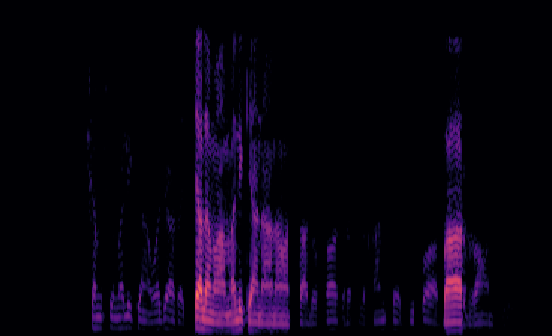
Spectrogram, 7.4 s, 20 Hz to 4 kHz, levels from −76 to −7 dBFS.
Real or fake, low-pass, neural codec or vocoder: fake; 3.6 kHz; codec, 16 kHz, 16 kbps, FunCodec, trained on LibriTTS, 50 frames a second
